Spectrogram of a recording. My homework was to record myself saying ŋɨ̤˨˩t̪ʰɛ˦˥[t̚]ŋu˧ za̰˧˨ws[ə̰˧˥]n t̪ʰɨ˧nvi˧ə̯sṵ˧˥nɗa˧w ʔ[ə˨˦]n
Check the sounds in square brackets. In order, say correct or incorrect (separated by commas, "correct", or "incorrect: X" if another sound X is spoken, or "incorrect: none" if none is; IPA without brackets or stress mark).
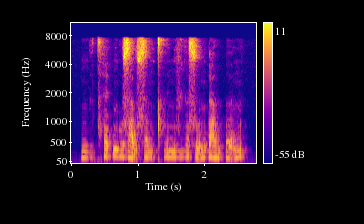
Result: correct, incorrect: ə˧, incorrect: ə̰˧˥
